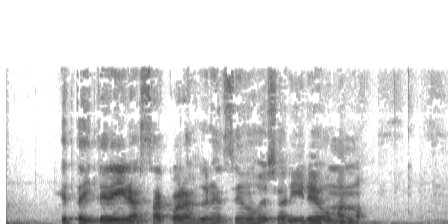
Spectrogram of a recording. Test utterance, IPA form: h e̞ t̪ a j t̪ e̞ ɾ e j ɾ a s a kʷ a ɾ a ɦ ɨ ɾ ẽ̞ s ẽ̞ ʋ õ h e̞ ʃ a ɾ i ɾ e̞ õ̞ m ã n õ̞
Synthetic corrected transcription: h e̞ t̪ a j t̪ e̞ ɾ e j ɾ a s a kʷ a ɾ a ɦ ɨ ɾ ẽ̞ s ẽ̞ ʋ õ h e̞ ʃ a ɾ i ɾ e̞ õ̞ m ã n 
